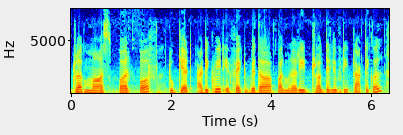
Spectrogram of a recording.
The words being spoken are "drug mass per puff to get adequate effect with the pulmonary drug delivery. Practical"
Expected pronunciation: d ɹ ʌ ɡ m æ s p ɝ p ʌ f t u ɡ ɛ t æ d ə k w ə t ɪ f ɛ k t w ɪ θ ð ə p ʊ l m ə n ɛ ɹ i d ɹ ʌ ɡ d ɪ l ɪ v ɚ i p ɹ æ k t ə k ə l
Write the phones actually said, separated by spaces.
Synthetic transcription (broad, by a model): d ɹ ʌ ɡ m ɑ s p ɝ p ʌ f t u ɡ ɛ t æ d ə k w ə t ɪ f ɛ k t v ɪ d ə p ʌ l m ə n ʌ ɹ i d ɹ ʌ ɡ d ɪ l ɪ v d i p ɹ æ k t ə k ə l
